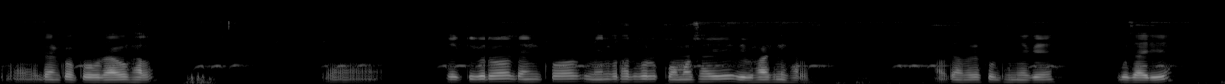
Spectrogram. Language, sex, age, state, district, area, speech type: Assamese, male, 30-45, Assam, Lakhimpur, rural, spontaneous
